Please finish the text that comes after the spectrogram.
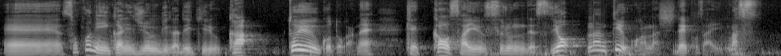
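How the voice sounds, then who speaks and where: Man, low voice, very animated pitch, chatty solo host, laughs between points. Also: moderate pace. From Japan. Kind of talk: casual solo talk monologue.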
